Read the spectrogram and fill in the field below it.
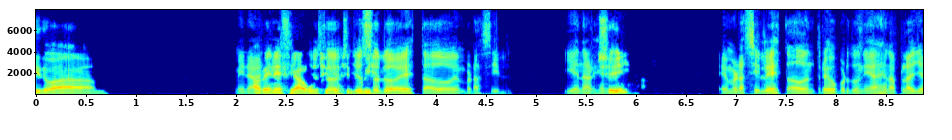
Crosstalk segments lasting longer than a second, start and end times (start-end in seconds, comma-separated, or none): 2.1-3.7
